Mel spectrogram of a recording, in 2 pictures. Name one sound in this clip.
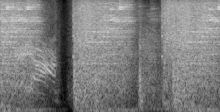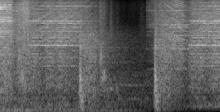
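Punchy video game attack effects crash and whoosh in quick bursts.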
